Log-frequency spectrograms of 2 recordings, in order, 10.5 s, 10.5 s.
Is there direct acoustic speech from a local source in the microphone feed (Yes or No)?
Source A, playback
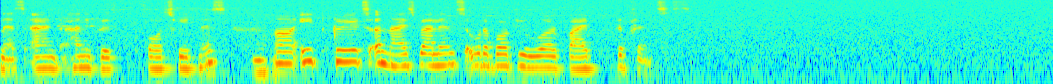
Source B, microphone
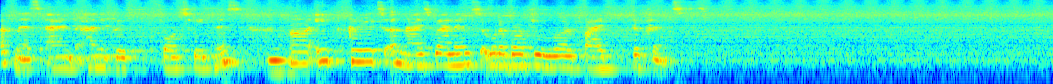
No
